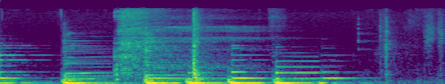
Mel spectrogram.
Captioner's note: sighing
